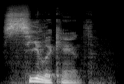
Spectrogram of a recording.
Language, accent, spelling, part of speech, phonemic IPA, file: English, US, coelacanth, noun, /ˈsiː.lə.kænθ/, En-us-coelacanth.ogg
